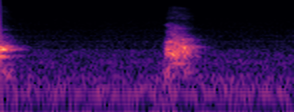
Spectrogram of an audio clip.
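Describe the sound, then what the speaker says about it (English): A dog gives two short barks at a Star-Lord helmet, one clipped at the start and a louder one a moment later, close by, with quiet in between. "She's barking at the Star-Lord helmet."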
